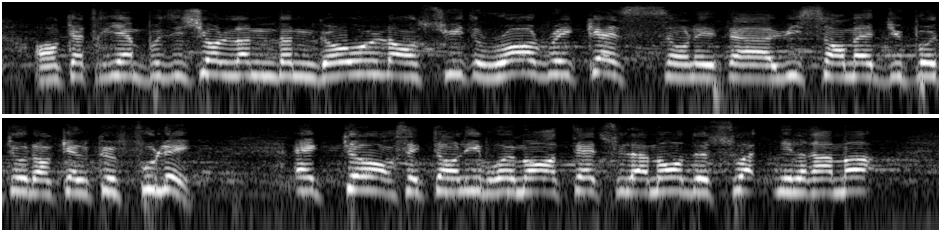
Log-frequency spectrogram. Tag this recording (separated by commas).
Speech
